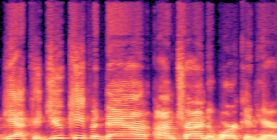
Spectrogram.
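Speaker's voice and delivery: mock rude loud tone. Retelling how a woman answered you, a customer, mock-rude and loud. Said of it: "she was being rude, loud with me".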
